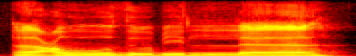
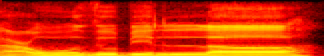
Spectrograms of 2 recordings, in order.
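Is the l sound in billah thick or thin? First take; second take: thin; thick. First: The l in billah is thin and light. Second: The l in billah is thick and heavy. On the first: The speaker calls it right. "Baca tipis" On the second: The speaker calls it wrong.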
